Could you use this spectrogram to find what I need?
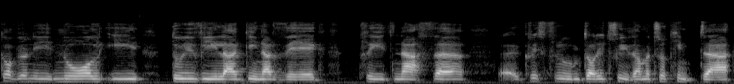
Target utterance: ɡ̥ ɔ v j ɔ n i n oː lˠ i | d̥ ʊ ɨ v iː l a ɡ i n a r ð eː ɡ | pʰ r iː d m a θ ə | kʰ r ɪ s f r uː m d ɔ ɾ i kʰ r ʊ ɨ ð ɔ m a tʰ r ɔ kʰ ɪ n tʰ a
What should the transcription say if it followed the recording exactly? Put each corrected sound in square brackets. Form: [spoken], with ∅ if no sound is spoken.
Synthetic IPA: ɡ̥ ɔ v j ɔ n i n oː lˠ i | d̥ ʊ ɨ v iː l a ɡ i n a r ð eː ɡ | pʰ r iː d [n] a θ ə | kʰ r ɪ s f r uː m d ɔ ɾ i [tʰ] r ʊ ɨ ð ɔ m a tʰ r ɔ kʰ ɪ n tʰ a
